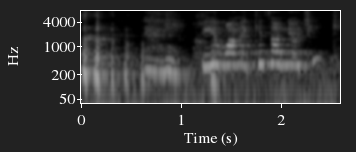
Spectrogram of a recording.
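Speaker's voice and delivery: very high, cutesy pet-talk voice. Asking the other person questions in the voice used for talking to a dog. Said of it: "That's the same exact voice I use for Millie".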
